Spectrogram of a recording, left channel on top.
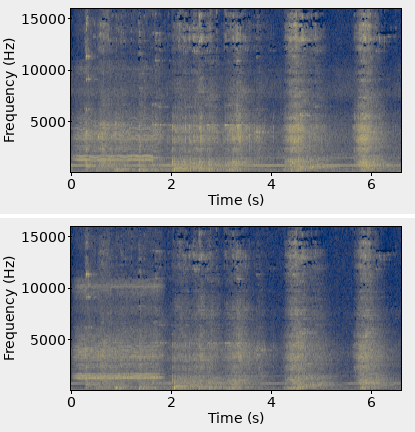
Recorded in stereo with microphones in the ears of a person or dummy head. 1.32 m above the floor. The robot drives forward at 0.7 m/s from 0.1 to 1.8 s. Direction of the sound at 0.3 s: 15° left (ahead or behind).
